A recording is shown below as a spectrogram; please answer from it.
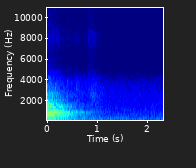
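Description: The end of a man's voice dying away in room echo, then faint, steady room hiss.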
